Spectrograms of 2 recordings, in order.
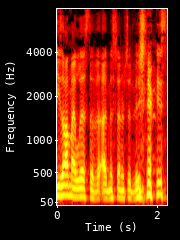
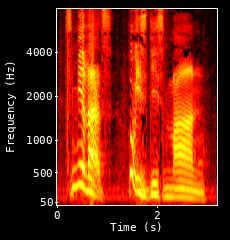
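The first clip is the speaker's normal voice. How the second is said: put-on slow, dragged-out, swooping German accent. Show the new voice you introduced by accident, Mr. Burns in a German accent. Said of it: "The German Mr. Burns".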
